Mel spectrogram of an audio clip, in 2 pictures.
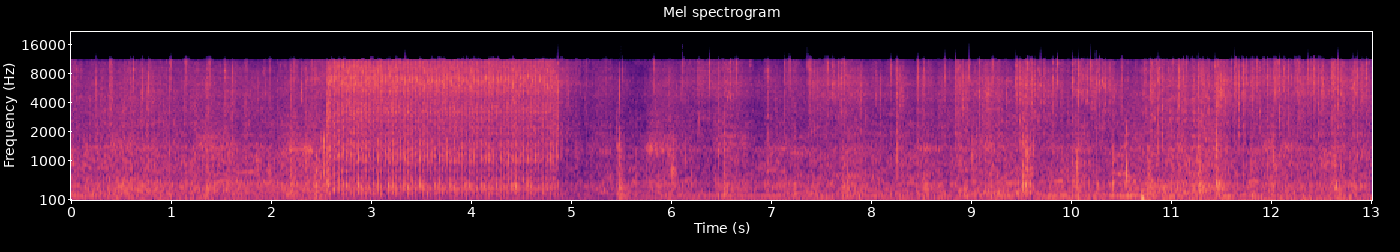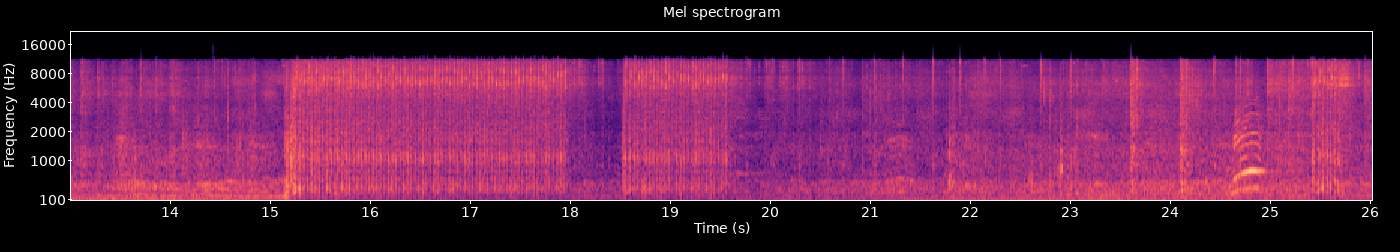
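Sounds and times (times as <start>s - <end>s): airsoft minigun firing: 2.5s - 5.0s, 15.2s - 19.8s, 25.4s - 26.0s.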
